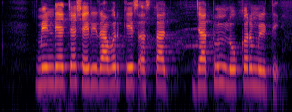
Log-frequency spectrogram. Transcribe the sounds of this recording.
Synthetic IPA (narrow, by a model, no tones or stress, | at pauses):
meɳɖjat͡ɕjaɕəɾiɾaʋəɾkesəst̪a | d͡ʑat̪uːnlokəɾmiɭt̪e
